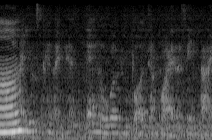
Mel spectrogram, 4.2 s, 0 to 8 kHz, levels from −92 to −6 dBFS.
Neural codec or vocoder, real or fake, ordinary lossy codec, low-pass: codec, 24 kHz, 3.1 kbps, DualCodec; fake; none; 7.2 kHz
